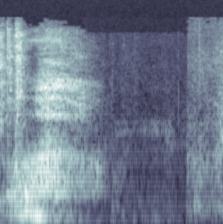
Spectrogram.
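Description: A man sighs: one breathy exhale of under a second, with a faint voice falling in pitch near its start.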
